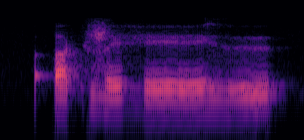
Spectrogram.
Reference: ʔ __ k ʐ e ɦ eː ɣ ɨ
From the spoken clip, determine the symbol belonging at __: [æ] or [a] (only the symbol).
a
